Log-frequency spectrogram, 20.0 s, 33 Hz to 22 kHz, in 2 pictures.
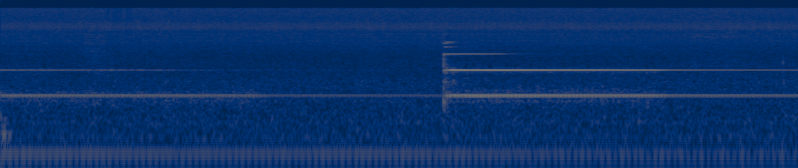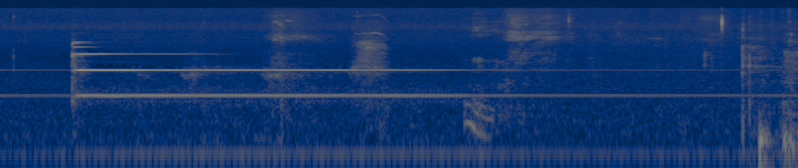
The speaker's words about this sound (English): I will soon ring the gong 3 times. When you start hearing the gong ring for the 3rd time, please come out from your meditation.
